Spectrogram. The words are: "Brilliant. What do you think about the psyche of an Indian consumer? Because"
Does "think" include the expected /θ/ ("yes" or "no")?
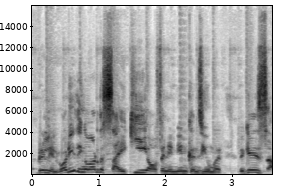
no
